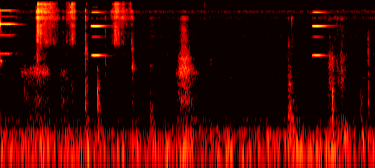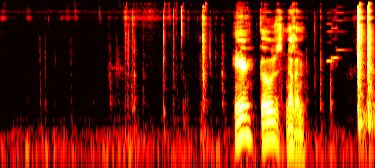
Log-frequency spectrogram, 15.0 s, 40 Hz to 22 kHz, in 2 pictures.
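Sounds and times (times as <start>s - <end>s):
washing machine beeps: 0.0s - 0.4s, 1.8s - 2.4s, 6.2s - 6.9s, 14.0s - 15.0s.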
